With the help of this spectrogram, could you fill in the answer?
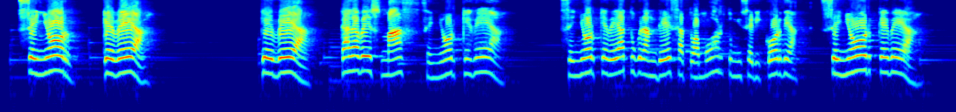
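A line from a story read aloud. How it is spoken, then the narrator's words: Forceful crying out. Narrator (Spanish): grito con igual fuerza que el ciego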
